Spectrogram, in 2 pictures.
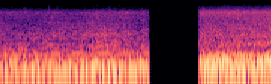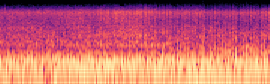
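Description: A steady engine drone; the sound cuts out completely for about half a second and comes back a little louder.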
